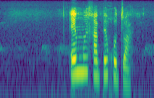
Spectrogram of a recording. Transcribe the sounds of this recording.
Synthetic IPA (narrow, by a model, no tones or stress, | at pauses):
ɪŋ̩ŋwɛχapʼɛχʊːt͡sʼwa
